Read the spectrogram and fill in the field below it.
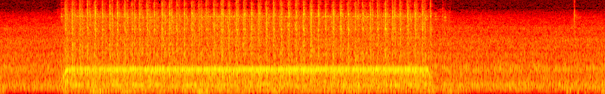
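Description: A sewing machine stitches a folded strip for a designer blouse, whirring steadily and evenly for about seven seconds before stopping, leaving quiet room noise.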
